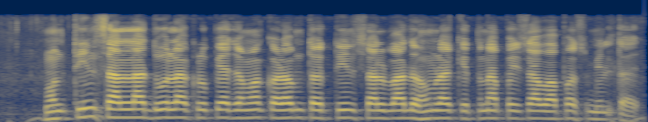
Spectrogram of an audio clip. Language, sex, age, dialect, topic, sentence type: Magahi, male, 25-30, Western, banking, question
